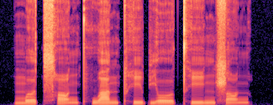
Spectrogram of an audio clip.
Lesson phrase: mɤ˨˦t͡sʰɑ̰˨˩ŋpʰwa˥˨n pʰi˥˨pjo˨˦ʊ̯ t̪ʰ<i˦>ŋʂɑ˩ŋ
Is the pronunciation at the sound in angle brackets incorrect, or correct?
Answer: incorrect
